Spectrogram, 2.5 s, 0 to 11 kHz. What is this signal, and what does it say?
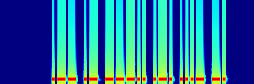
Morse code, heard as a keyed tone, about 46 wpm, 700 Hz. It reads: WA8RVN
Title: USA Call Signs - 6 Characters - 2x Character Spacing - 45wpm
